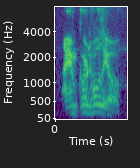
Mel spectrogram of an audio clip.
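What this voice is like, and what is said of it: Beavis impression as Cornholio. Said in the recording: “your Beavis impersonation”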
